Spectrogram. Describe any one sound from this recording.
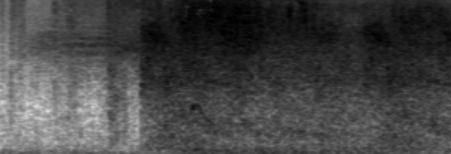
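Lightning crackles and roars with a rushing burst.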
